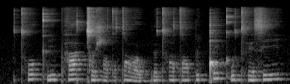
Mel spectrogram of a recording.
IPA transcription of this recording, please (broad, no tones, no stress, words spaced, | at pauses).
tʰo kʼi pʰa ǀɵʃɐdˤɵtˤu | ɾɵtʰotˤo piǃi kʼutʰesi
